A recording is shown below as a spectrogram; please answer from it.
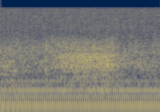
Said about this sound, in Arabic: شو هاي سيارة؟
